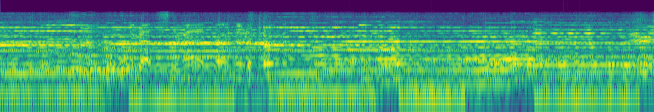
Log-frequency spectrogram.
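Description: Hammond tonewheel organ playing held chords over low bass notes that change about every second to second and a half.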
